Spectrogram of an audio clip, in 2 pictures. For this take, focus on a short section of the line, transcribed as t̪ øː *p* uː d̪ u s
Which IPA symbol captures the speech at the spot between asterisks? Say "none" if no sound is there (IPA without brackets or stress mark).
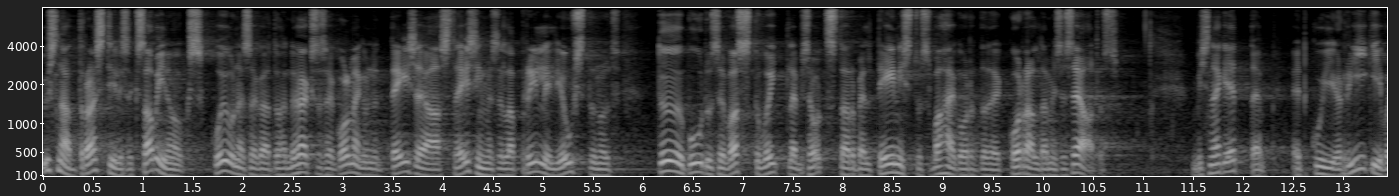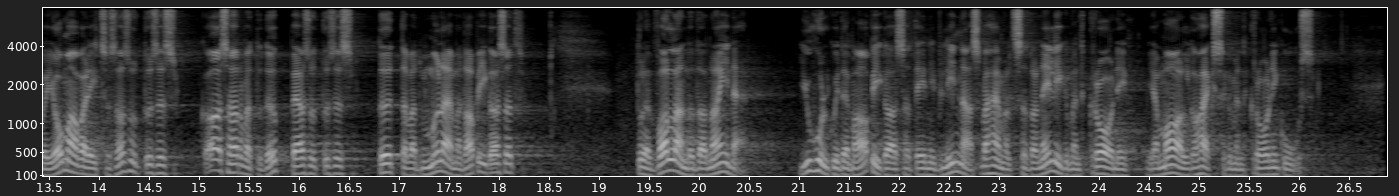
p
